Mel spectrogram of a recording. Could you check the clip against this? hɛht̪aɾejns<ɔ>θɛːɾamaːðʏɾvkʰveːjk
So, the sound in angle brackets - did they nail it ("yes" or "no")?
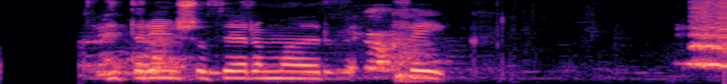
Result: yes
